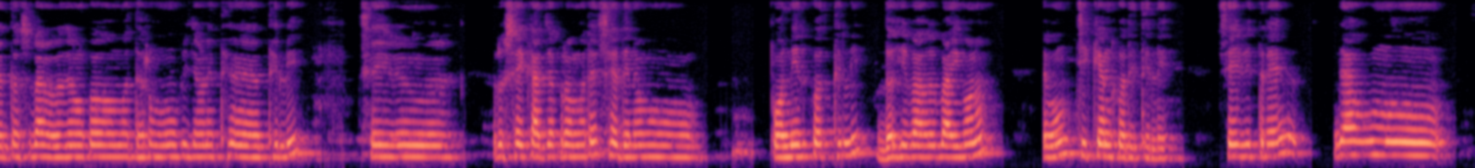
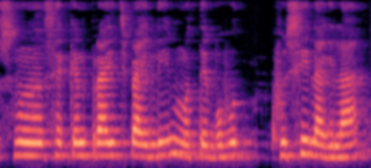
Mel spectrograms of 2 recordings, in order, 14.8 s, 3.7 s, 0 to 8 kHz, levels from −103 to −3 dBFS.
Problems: constant background noise, continuous background conversations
